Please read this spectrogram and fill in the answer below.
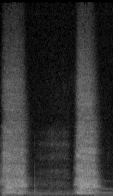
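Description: Two hard breaths blown out through a double-layer cloth face mask at a lighter flame, each about half a second long, the second about a second and a half after the first: a lighter test of the mask, which holds back the breath well enough to be judged effective.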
